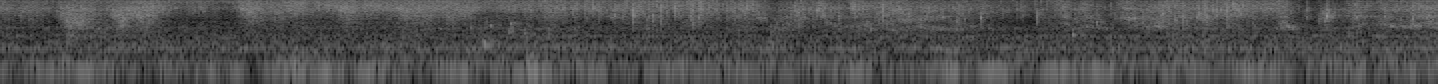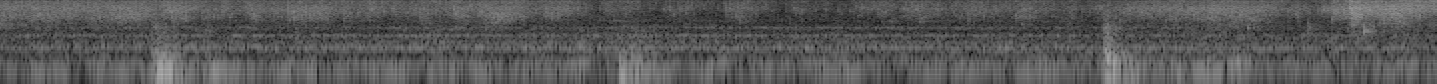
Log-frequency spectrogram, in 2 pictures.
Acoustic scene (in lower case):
restroom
